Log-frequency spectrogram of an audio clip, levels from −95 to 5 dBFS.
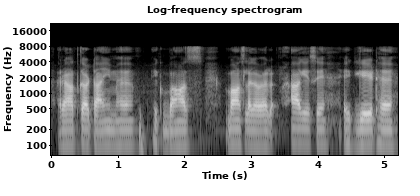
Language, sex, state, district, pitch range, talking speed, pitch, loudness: Hindi, female, Bihar, Supaul, 95-105 Hz, 160 wpm, 100 Hz, -19 LUFS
